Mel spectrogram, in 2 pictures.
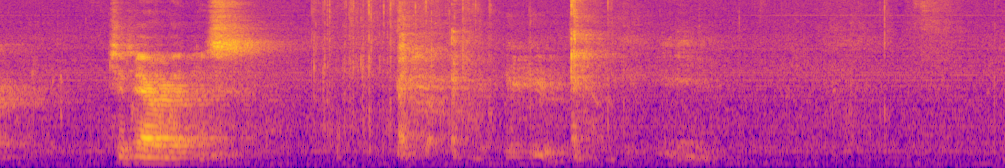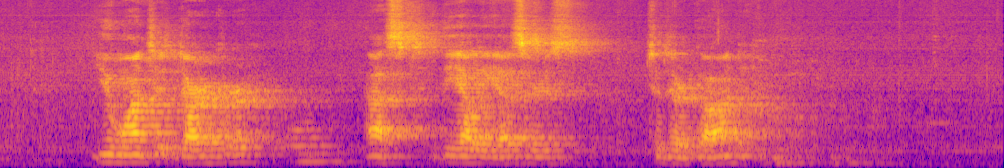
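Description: An elderly man chants slowly into a microphone in a large room.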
